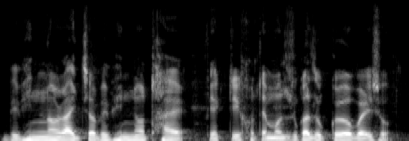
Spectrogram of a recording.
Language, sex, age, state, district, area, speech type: Assamese, male, 18-30, Assam, Sonitpur, rural, spontaneous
